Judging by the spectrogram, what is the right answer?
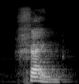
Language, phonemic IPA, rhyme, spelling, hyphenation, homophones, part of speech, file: Dutch, /ɣɛi̯n/, -ɛi̯n, gijn, gijn, Gein / gein, noun, Nl-gijn.ogg
- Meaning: 1. a multiple-pulley block with three cheeks 2. a heavy tackle consisting of one or two of these blocks 3. obsolete form of gein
